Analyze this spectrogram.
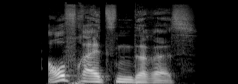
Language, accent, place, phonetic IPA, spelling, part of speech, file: German, Germany, Berlin, [ˈaʊ̯fˌʁaɪ̯t͡sn̩dəʁəs], aufreizenderes, adjective, De-aufreizenderes.ogg
- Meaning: strong/mixed nominative/accusative neuter singular comparative degree of aufreizend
